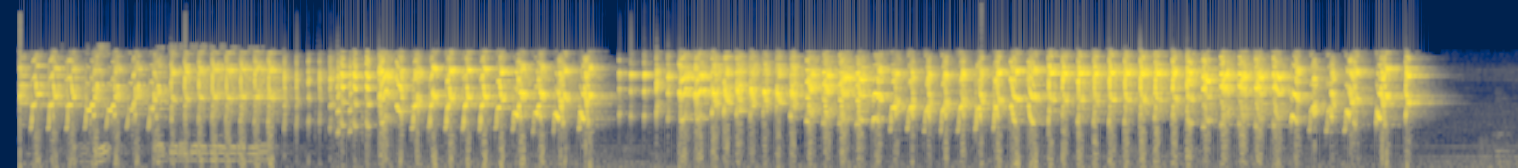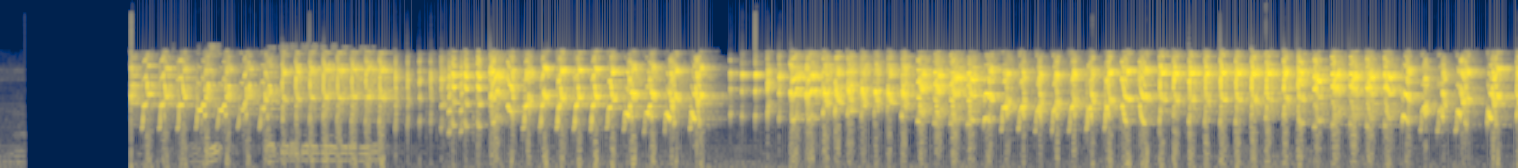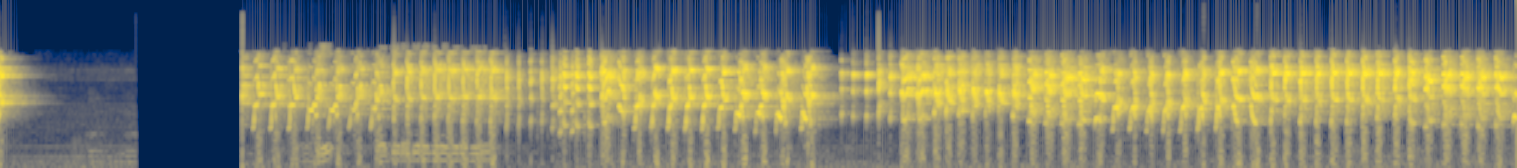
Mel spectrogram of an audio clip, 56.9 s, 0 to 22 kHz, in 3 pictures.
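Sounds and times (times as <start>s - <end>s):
lovebird chattering trill: 0.3s - 14.0s, 20.6s - 33.4s, 41.0s - 56.9s.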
